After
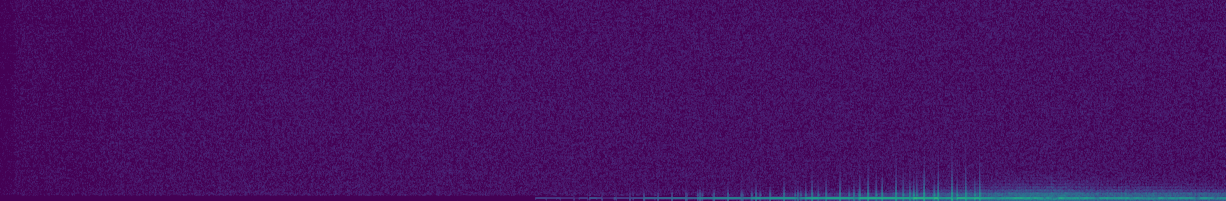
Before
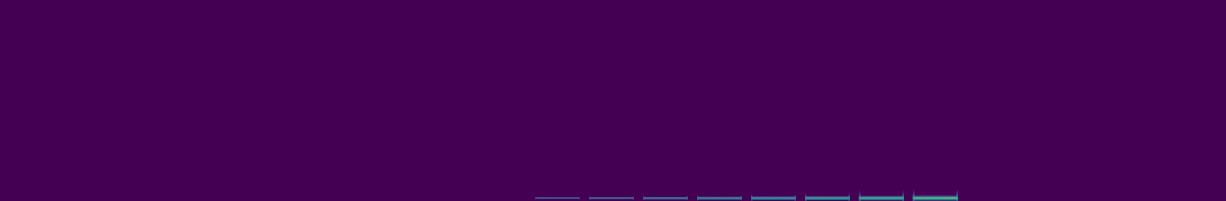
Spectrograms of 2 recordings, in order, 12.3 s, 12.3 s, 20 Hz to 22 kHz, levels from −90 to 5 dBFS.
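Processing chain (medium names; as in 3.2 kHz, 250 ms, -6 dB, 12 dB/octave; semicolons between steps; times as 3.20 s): chunks repeated in reverse 140 ms, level -1 dB; FFT filter 200 Hz 0 dB, 320 Hz -9 dB, 460 Hz -28 dB, 710 Hz +11 dB, 1.2 kHz +9 dB; echo that smears into a reverb 1000 ms, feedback 67%, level -4.5 dB; trim +14.5 dB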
